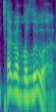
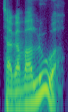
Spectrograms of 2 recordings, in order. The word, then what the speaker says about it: Tagovailoa: And he's like, you don't have to say it like that. Just say Tagovailoa. And I'm like, no, you got to say it. Tagovailoa. – Yeah, you got to say it the way they say it, man.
